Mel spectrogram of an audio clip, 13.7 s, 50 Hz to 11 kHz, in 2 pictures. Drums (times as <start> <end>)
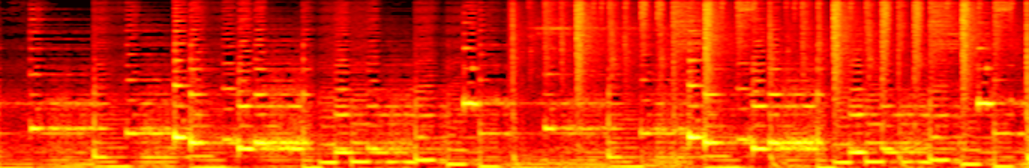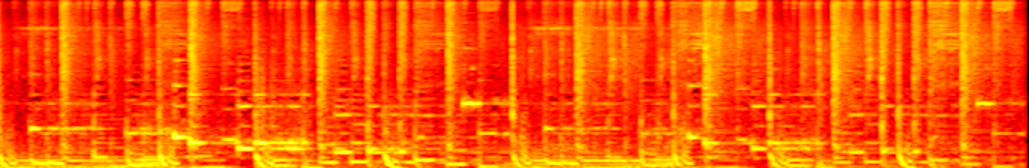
3.4 13.7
